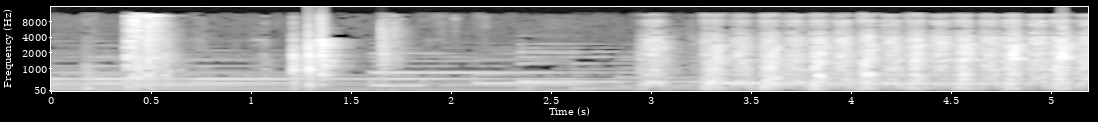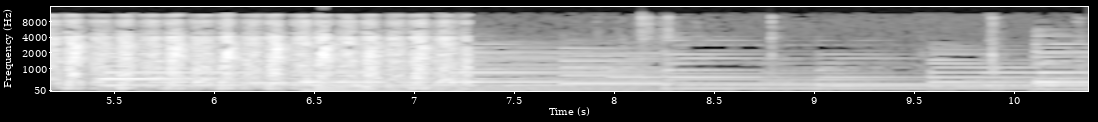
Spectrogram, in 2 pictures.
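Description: A hand tool scraping quick strokes over a small fine-silver plate held against a wooden bench pin. There are a few single strokes at first, then a fast, dense run of about four seconds starting about three seconds in, over background music.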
